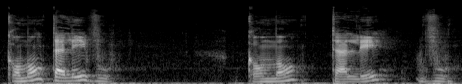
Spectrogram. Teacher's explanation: the T from the end of the word comment merges really onto the second word aller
